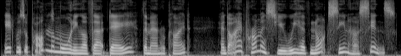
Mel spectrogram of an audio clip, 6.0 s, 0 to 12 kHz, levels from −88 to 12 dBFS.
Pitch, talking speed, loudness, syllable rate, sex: 215 Hz, 210 wpm, -18 LUFS, 5.1 syllables/s, female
